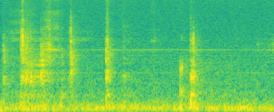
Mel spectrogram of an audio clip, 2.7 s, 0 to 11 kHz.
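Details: PlayStation 2 (PS2) disc drive with a game disc loaded: faint, irregular light clicks a few times in a quiet room. Owner says the lens makes a strange noise and suspects the ribbon/flex cable; the cause is unclear.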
